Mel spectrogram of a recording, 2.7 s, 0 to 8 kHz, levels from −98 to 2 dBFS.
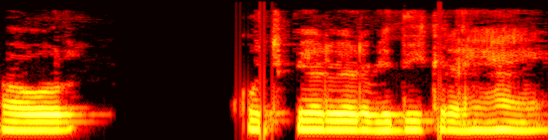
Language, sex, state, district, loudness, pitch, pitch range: Hindi, male, Chhattisgarh, Balrampur, -17 LUFS, 140 Hz, 135-145 Hz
